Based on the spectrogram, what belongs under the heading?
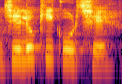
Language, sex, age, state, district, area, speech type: Bengali, female, 45-60, West Bengal, Purba Bardhaman, urban, read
